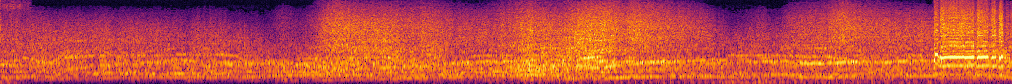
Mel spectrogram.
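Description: Race cars lapping the Crystal Palace circuit during a motorsport heritage festival race, engines rising and falling in overlapping revving whines as several cars pass at moderate distance, continuous throughout.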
